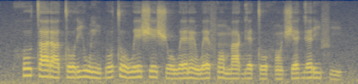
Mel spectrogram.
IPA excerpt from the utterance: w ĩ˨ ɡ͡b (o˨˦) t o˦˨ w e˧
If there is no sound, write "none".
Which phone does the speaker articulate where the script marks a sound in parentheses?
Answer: o˨˦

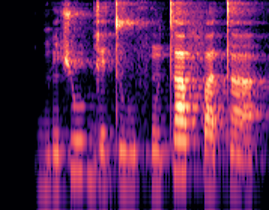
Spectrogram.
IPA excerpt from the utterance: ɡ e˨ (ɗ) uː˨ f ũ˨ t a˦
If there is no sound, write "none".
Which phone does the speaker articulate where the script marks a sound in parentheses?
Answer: t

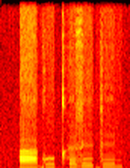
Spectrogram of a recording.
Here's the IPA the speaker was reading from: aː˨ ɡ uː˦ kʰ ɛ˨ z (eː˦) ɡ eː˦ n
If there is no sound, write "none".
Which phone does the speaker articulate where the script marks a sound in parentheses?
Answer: eː˦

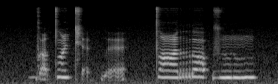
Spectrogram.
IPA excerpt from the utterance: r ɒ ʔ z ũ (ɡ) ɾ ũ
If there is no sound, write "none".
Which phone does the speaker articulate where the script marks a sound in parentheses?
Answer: none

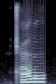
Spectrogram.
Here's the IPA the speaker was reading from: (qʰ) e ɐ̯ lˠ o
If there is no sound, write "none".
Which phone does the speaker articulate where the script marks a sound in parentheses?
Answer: qʰ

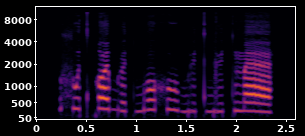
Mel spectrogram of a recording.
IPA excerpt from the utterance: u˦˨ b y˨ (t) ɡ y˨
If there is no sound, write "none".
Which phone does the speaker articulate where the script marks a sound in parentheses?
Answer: t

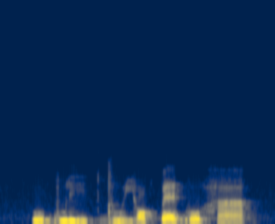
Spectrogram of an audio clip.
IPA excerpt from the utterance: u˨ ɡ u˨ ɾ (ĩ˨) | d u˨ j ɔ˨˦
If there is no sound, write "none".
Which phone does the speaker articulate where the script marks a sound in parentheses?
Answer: ĩ˨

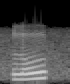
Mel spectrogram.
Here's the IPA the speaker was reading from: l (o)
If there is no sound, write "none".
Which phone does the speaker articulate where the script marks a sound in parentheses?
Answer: o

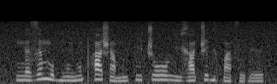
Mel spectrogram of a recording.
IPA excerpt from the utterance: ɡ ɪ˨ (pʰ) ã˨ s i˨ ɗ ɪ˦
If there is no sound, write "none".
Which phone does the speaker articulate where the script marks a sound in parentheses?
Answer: p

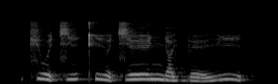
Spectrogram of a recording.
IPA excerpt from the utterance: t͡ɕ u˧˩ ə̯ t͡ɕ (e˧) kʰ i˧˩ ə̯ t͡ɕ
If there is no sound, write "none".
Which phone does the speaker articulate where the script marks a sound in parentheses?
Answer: i˧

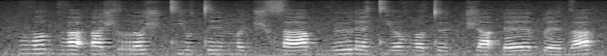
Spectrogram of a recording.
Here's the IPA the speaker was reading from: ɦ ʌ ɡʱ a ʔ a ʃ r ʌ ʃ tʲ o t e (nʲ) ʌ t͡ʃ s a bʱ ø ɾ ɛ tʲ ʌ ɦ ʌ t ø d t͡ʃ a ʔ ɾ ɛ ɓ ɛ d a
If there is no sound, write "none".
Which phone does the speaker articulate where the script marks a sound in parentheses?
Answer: n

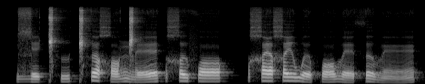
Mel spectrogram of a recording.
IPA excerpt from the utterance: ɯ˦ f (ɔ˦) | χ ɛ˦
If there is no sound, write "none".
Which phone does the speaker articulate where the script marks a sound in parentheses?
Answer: ɔ˦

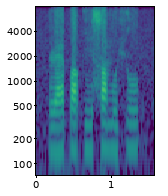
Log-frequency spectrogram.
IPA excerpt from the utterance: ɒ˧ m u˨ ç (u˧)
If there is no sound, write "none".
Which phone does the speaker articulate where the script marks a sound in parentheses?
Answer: u˧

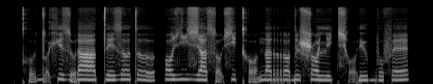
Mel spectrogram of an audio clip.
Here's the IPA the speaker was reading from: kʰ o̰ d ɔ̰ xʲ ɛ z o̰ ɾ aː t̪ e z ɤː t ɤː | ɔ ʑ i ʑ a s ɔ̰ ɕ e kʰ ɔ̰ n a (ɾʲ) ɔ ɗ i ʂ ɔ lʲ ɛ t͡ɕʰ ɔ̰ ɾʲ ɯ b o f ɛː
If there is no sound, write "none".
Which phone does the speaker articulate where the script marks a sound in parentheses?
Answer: r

